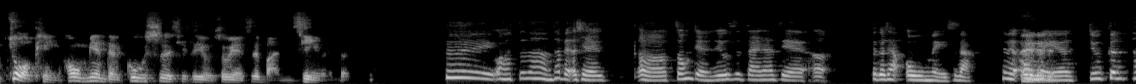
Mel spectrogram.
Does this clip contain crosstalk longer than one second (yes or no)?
no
